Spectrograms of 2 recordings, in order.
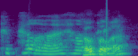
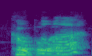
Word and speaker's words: Coppola: had a like four mitsubishi yeah like four syllables in that question 19 which disney attraction did francis ford cappella that's why i shouldn't be allowed to read the questions which disattraction did francis ford coppola help create have you never heard of francis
